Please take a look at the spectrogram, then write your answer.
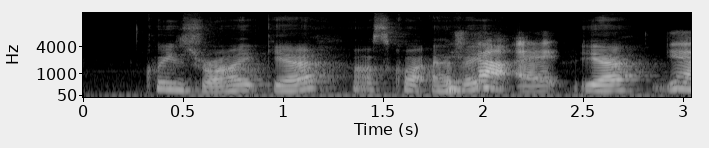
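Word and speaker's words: Queensrÿche: I don't know how to pronounce this one. Don't know that one either. Queens Rick. Queens Reich.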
